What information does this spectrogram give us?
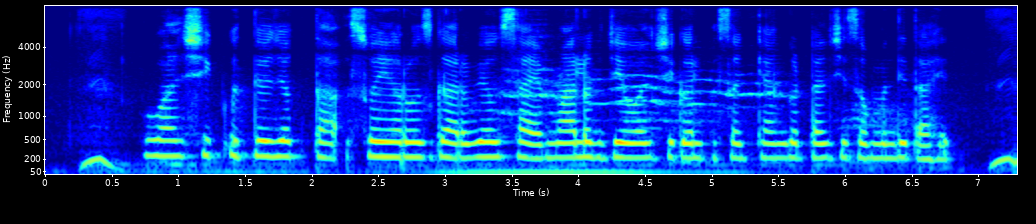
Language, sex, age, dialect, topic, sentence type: Marathi, female, 25-30, Northern Konkan, banking, statement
